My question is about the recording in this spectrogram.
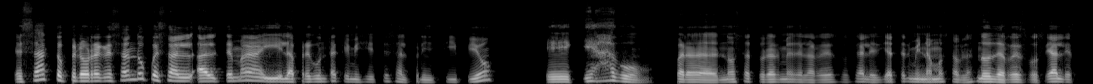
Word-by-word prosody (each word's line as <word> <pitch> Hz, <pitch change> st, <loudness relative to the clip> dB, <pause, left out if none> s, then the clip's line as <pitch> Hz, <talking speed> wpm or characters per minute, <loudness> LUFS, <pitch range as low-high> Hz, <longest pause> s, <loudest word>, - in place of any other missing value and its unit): Exacto, 205 Hz, -, +1 dB
pero 160 Hz, -2 st, +7 dB
regresando, 195 Hz, -, +1 dB
pues, 205 Hz, -2 st, +1 dB
al 160 Hz, -3 st, +5 dB
al 145 Hz, 0 st, +5 dB
tema 175 Hz, +3 st, +1 dB
y 140 Hz, -2 st, +3 dB
la 130 Hz, -1 st, +2 dB
pregunta 130 Hz, +3 st, -4 dB
que 135 Hz, -2 st, -11 dB
me 120 Hz, -, -5 dB
hiciste 120 Hz, +4 st, -15 dB
al 115 Hz, -5 st, -8 dB
principio, 115 Hz, -, -6 dB, 0.5 s
eh, 120 Hz, 0 st, +2 dB
¿qué 155 Hz, +2 st, -2 dB
hago 150 Hz, -, -2 dB, 0.2 s
para 110 Hz, -3 st, +3 dB
no 115 Hz, +3 st, -4 dB
saturarme 115 Hz, -2 st, -4 dB
de 110 Hz, -, -7 dB
las 105 Hz, 0 st, -6 dB
redes 110 Hz, +1 st, -7 dB
sociales? 110 Hz, -1 st, -8 dB
Ya -, -, -2 dB
terminamos 125 Hz, -2 st, -3 dB
hablando 120 Hz, +3 st, +1 dB
de 115 Hz, -3 st, +5 dB
redes 115 Hz, -1 st, -1 dB
sociales. 115 Hz, +1 st, -1 dB
125 Hz, 170 wpm, -25 LUFS, 115-155 Hz, 0.5 s, pero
